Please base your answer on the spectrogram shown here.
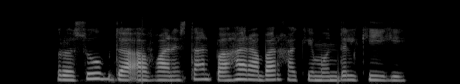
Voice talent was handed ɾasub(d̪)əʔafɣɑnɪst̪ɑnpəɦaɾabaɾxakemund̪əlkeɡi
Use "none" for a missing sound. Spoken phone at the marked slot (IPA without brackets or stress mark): d̪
